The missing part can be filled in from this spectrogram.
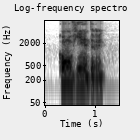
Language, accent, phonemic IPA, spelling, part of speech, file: French, Canada, /kɔ̃.vjɛ̃.dʁe/, conviendrez, verb, LL-Q150 (fra)-conviendrez.wav
- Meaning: second-person plural future of convenir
